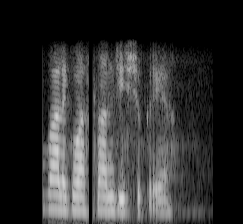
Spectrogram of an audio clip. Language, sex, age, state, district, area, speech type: Kashmiri, female, 45-60, Jammu and Kashmir, Kulgam, rural, conversation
